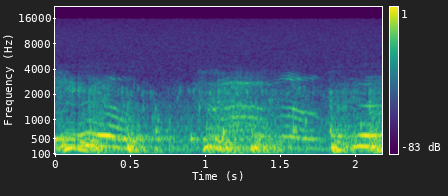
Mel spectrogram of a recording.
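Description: A man groaning and crying out in pain in drawn-out wordless moans, under interrogation.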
